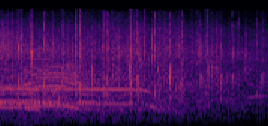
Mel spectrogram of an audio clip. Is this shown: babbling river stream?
no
